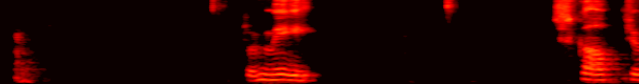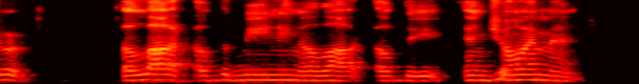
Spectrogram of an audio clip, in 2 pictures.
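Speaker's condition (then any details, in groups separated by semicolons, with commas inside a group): Parkinson's; about six years since onset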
